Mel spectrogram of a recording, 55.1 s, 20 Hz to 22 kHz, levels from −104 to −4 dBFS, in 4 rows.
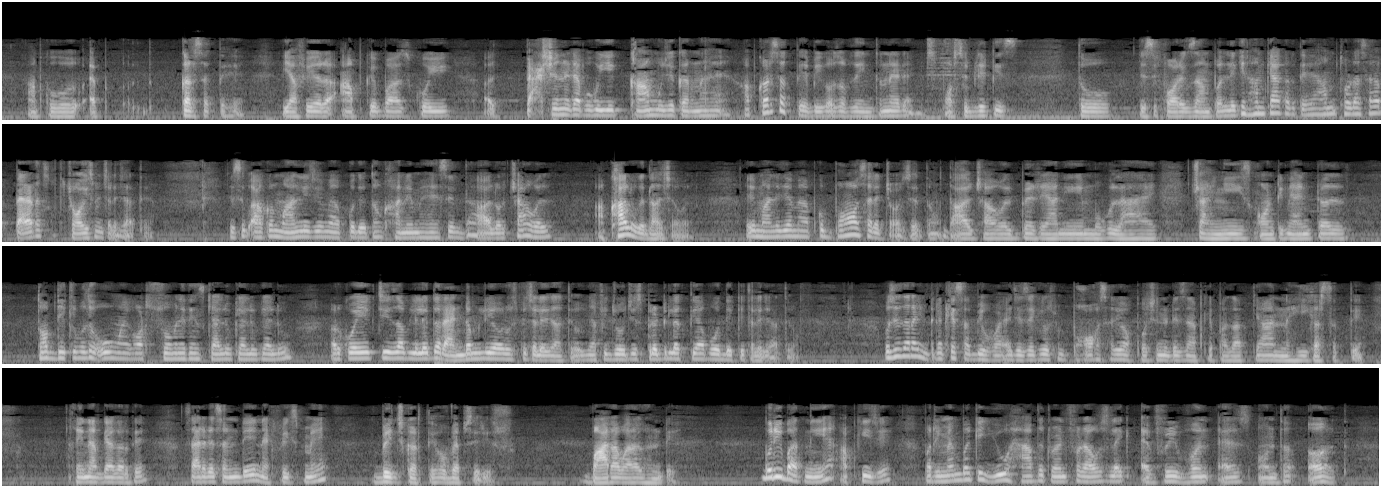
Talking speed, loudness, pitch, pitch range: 205 wpm, -30 LUFS, 125 Hz, 110-145 Hz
